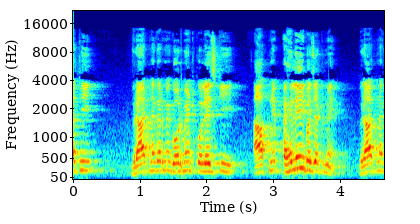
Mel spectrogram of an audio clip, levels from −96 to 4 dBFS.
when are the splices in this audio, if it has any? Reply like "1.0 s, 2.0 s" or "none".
none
